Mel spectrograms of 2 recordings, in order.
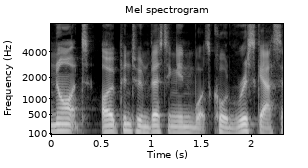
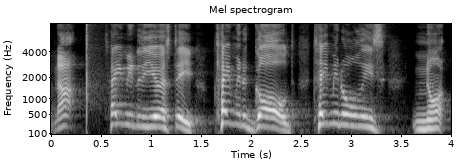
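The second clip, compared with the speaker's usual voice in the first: high, breezy voice of a skittish investor waving off the Aussie dollar; mock investor voice; 9 semitones higher than usual. Commentator mimics investors fleeing to the US dollar, high mock voice. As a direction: play a nervous trader bailing out, pitched up and dismissive.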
